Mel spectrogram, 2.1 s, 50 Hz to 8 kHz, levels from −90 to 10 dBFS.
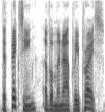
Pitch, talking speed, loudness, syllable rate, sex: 125 Hz, 170 wpm, -19 LUFS, 6.0 syllables/s, male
